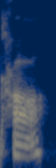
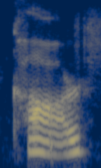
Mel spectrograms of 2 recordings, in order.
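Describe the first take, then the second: First: The final R is left silent. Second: The final R is clearly sounded.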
